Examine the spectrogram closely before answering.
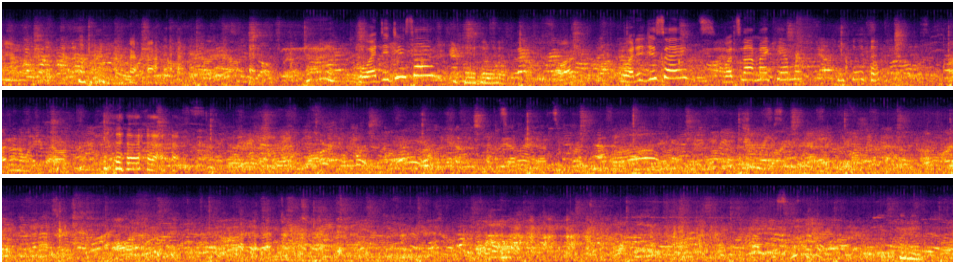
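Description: Many people chatter in a busy open-air room.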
